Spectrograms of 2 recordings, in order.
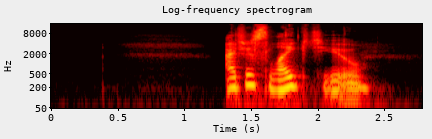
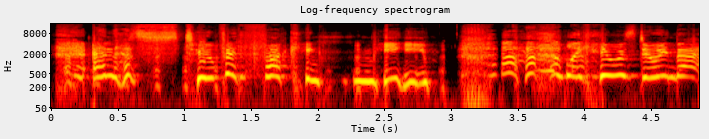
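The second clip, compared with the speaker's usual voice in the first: higher, laughing, slowed at first; real laughter recalling the meme; 9 semitones higher than usual. Real, not acted. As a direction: laugh through the memory.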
